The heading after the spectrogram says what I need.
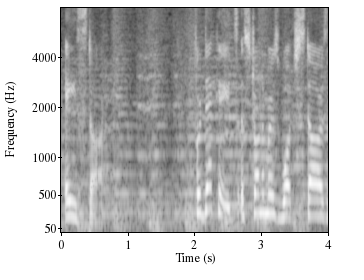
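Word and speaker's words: Sagittarius A*: At the heart of the Milky Way, about 26,000 light-years from Earth, lies Sagittarius A, pronounced A star.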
